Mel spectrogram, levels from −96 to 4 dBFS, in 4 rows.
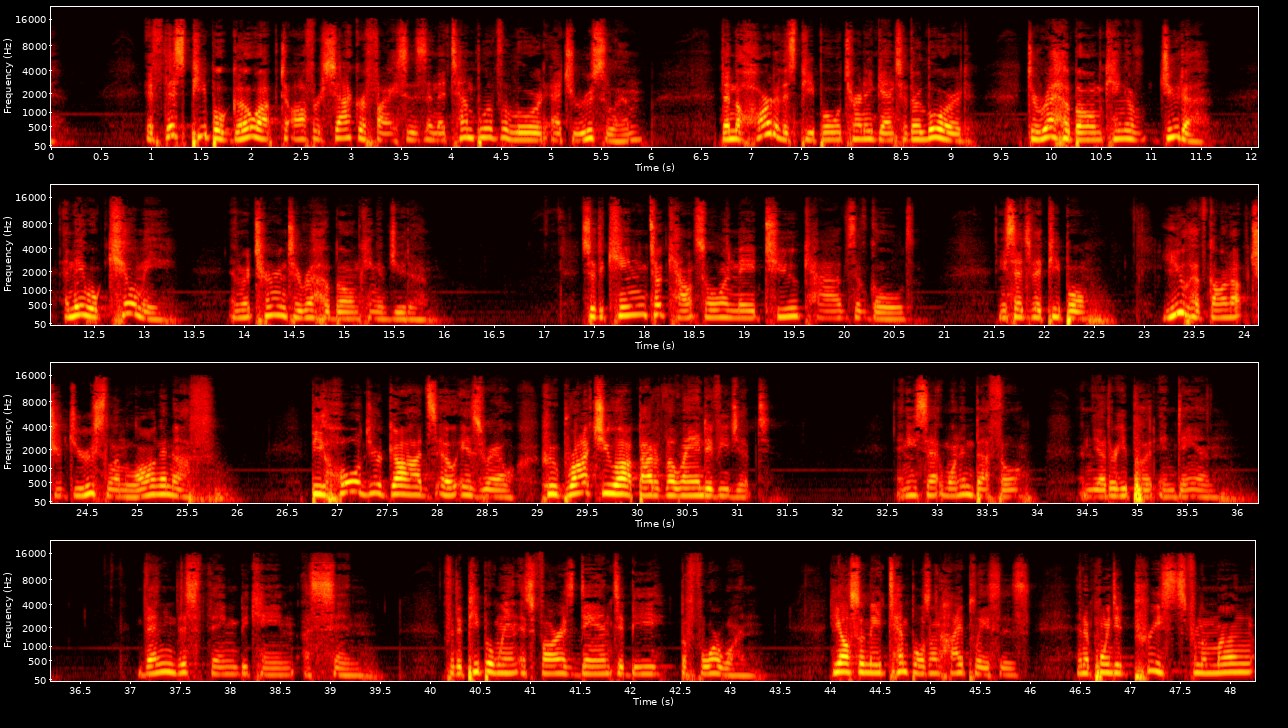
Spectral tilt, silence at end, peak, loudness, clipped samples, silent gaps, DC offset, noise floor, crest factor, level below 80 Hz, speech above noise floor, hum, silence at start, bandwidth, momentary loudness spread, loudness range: -4.5 dB/octave; 0 s; -10 dBFS; -31 LUFS; under 0.1%; none; under 0.1%; -78 dBFS; 22 dB; -56 dBFS; 48 dB; none; 0 s; 16 kHz; 15 LU; 9 LU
